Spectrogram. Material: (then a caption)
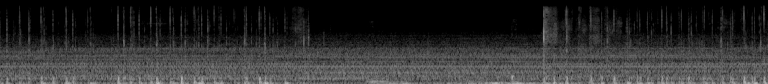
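Cardboard and paper. Fingertips tap and rub the back cover of a hardcover novel with a paper dust jacket, held close to the microphone. Quick, dry, low-pitched taps come in bursts, with a quieter stretch of soft rubbing in the middle before the tapping picks up again.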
